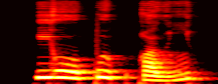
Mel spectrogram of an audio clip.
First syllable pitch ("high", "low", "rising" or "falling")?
falling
